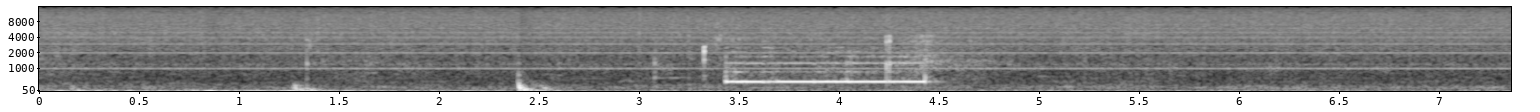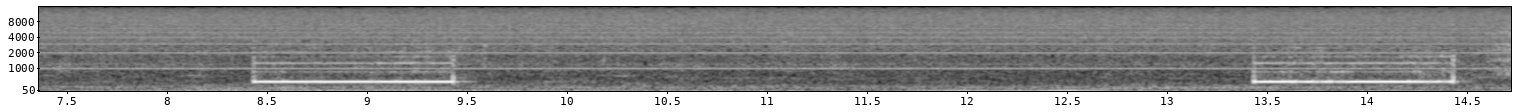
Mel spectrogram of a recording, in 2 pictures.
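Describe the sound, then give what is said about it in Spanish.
A phone line rings back three times, each one-second tone spaced about five seconds apart, heard over a speakerphone with a low, steady hum underneath and nobody picking up; the call on the Movistar network then goes to voicemail. “por ahora no hay nadie que atienda el teléfono.”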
